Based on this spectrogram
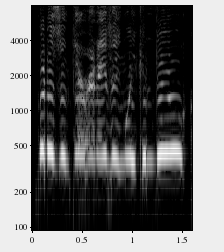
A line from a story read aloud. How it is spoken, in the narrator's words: cried Mrs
